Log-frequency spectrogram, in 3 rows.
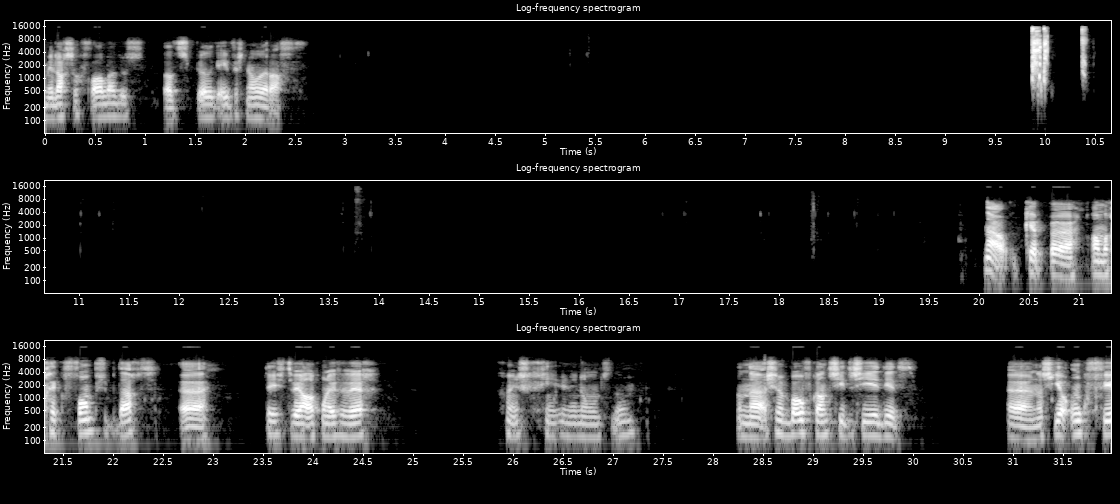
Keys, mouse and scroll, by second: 1.1 click, 2.1-2.6 scroll down 1, 2.8 click, 3.0 middle click, 3.4 click, 5.2 middle click, 5.6-9.0 drag, 9.6 middle click, 10.0 click, 10.4 middle click, 10.7 click, 10.9 middle click, 11.2-13.3 drag, 13.3 middle click, 13.9 scroll up 1, 14.0 click, 15.2 click, 16.1 middle click, 16.4 click, 16.7 middle click, 17.2 click, 17.7 middle click, 18.0 click, 18.2 middle click, 18.7 click, 18.9-23.0 middle drag, 23.3 click, 25.3-25.7 scroll down 1, 26.4-28.6 middle drag, 28.6 scroll up 1, 30.2 scroll down 1, 31.0-31.9 middle drag.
